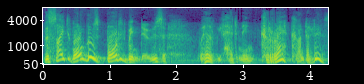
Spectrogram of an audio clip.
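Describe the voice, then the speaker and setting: An actor playing a fussy, effusive and exacting boss of a window-cleaning firm in a radio drama, with theatrical, hesitant manner. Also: male voice, a little high, huge pitch swings, unhurried, breathy edge, exaggerated voice. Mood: fussily apologetic. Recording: dull lo-fi vintage radio recording.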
